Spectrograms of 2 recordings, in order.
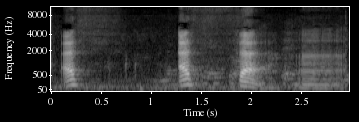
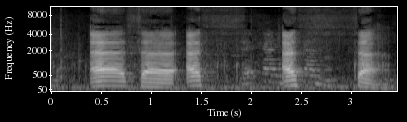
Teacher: huruf tha ialah keluar daripada hujung lidah dan hujung gigi atas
